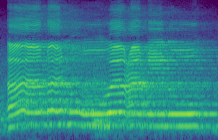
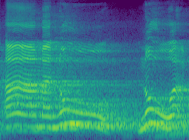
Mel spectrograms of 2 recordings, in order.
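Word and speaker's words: آمنوا وعملوا: Nah, jadi cara baca amanunya biasa sebagaimana tulisan itu. Jangan sampai kita baca amanu nuwa karena dia bertasdid kan, tapi tidak, ada pengecualiannya. Amanu wa amilu. Amanu wa amilu. Jelaskan u-nya. Amanu wa amilu.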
